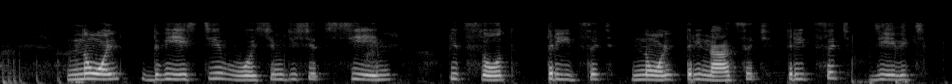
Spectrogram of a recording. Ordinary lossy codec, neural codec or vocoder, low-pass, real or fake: Opus, 16 kbps; none; 7.2 kHz; real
